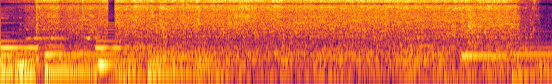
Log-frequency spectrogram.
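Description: Tap water running into a stainless steel kitchen sink, splashing over hands being washed under the stream. It stops just before the end.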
